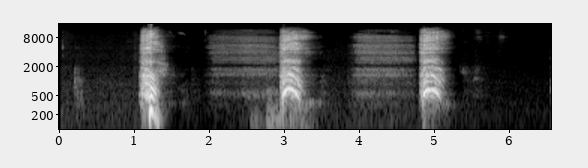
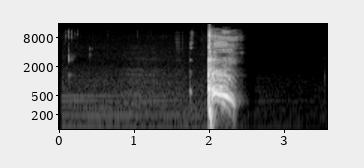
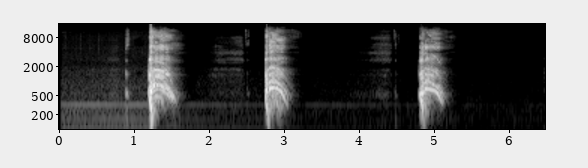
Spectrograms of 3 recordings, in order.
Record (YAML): exhalation_length: 6.6 s
exhalation_amplitude: 32768
exhalation_signal_mean_std_ratio: 0.28
cough_length: 3.6 s
cough_amplitude: 32768
cough_signal_mean_std_ratio: 0.25
three_cough_length: 6.5 s
three_cough_amplitude: 32768
three_cough_signal_mean_std_ratio: 0.27
survey_phase: beta (2021-08-13 to 2022-03-07)
age: 45-64
gender: Male
wearing_mask: 'No'
symptom_none: true
smoker_status: Never smoked
respiratory_condition_asthma: false
respiratory_condition_other: false
recruitment_source: Test and Trace
submission_delay: 0 days
covid_test_result: Negative
covid_test_method: RT-qPCR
